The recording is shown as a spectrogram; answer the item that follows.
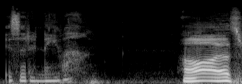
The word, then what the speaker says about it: Aniva: And you were like, "Is it Aniva?" Oh, that's right. It's because it's a little bit different. Aniva. It is Aniva.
